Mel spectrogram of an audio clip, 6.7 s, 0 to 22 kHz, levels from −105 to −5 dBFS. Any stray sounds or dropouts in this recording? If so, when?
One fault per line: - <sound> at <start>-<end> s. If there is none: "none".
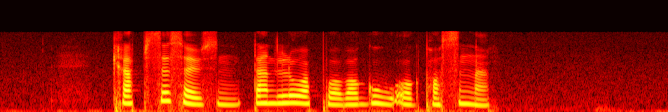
none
